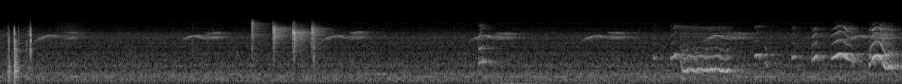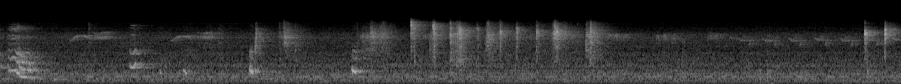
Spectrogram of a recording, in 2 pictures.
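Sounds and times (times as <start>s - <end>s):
puppy whining and whimpering: 4.7s - 5.2s, 6.0s - 9.6s, 10.3s - 11.7s, 12.5s - 12.9s.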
